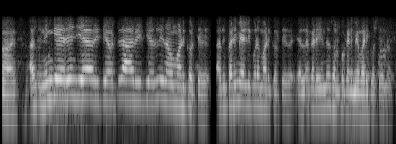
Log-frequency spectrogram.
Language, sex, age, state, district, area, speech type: Kannada, male, 45-60, Karnataka, Udupi, rural, conversation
